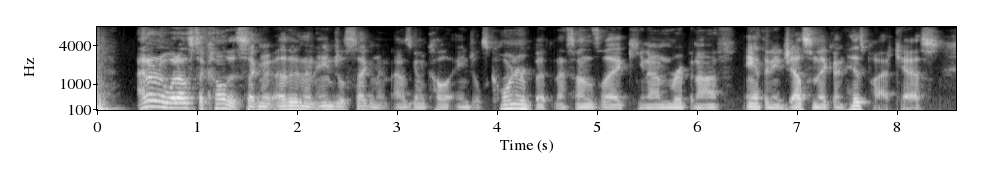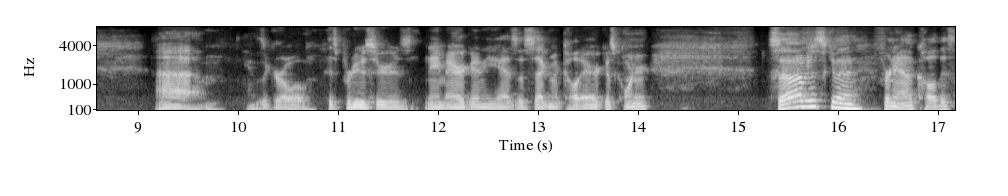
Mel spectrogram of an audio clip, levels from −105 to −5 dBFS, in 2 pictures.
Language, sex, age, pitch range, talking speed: English, male, 20-39, 95-120 Hz, 215 wpm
